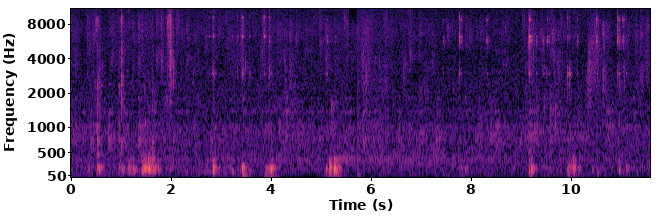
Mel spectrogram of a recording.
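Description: A glass mason jar holding match sticks is tapped gently in a series of separate, irregularly spaced taps. Each tap is a short, quiet, dull knock centered low, around 160–200 Hz, with faint bright clicks and almost no ring between taps.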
